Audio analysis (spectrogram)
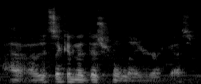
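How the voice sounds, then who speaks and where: A man's voice: fairly low pitch, steady tone, racing, soft background music. A man giving an informal technical tutorial as team lead, explaining things in a loose, rambling way. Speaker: software team lead, instructor.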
